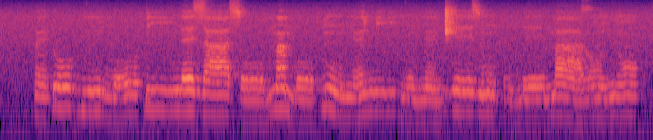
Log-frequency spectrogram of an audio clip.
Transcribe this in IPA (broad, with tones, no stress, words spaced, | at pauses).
pɛ̃˨ɗoː˦ ɡĩ˧ moː˨˦ɗiː˦ŋɛ˦ zaː˧soː˨ mã˦moː˨ɓũ˦˨ nɛ̃˨˦ɲiː˧ɡũ˨ nɛ̃˨d͡ʒeː˦ zũ˧ɓu˨ meː˧maː˦˨ ɣɔ̃˧ɲɔ̃˦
